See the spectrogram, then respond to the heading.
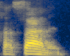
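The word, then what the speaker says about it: Hassanein: I'm gonna mess up that Hassanin. poor guy's name for Okay, his. so this is what we're gonna call him. So his last name is actually pronounced Hassanin.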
